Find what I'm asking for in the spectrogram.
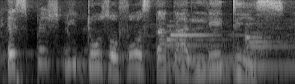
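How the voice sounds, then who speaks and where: Over music, a woman preaching as a prophetess tells her sermon as a series of stories, voicing each person she quotes and sometimes slipping into a singsong rhythm. Her voice is a little high and a little slow, and her delivery stays lively throughout.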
